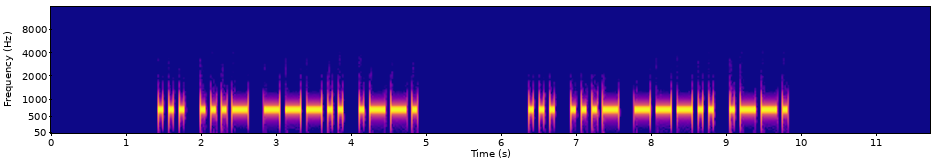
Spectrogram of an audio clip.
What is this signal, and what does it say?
Morse code, heard as a keyed tone, about 17 wpm, 700 Hz. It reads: SV8P SV8P
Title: DXCC-100 Call Signs - 4 Characters - Repeated 2x - 17wpm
